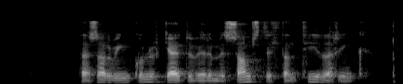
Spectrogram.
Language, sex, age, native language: Icelandic, male, 30-39, Icelandic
